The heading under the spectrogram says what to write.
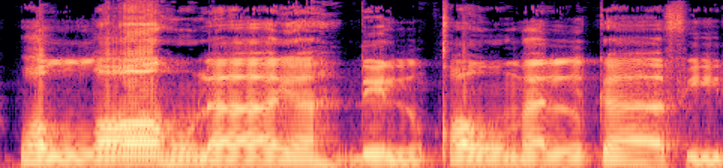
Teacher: لفظ اللہ کو موٹا ادا کرنا ہے، اس سے پہلے حرف پر زبر ہے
